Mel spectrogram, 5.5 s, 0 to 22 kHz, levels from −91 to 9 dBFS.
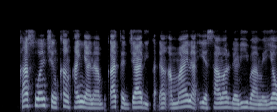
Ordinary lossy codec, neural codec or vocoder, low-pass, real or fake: none; codec, 16 kHz, 16 kbps, FunCodec, trained on Chinese and English, 50 frames a second; 7.2 kHz; fake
